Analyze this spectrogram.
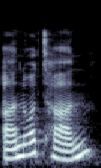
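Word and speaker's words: automne: in the fall is Anan Anan and the letter M is silent in Anan in the spring is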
